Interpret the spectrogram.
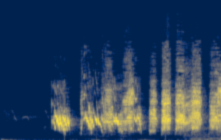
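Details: Happy budgerigar chirping in a continuous, fast stream of bright, scratchy chirps and warbles. The notes come in quick bursts with short gaps between them.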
